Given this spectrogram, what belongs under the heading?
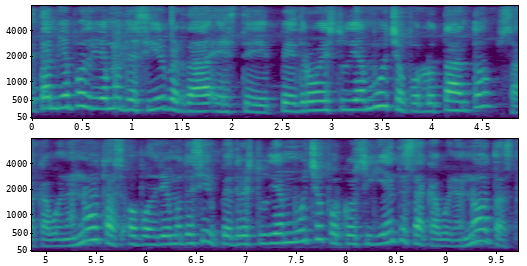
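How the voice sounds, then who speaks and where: A woman's voice: fairly high pitch, warm tone. A woman teacher explaining grammar in a recorded lesson, speaking in an explanatory way with many fillers and tag questions.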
